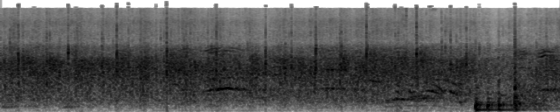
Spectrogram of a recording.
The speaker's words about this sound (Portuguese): Você uma salva de palmas pra você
